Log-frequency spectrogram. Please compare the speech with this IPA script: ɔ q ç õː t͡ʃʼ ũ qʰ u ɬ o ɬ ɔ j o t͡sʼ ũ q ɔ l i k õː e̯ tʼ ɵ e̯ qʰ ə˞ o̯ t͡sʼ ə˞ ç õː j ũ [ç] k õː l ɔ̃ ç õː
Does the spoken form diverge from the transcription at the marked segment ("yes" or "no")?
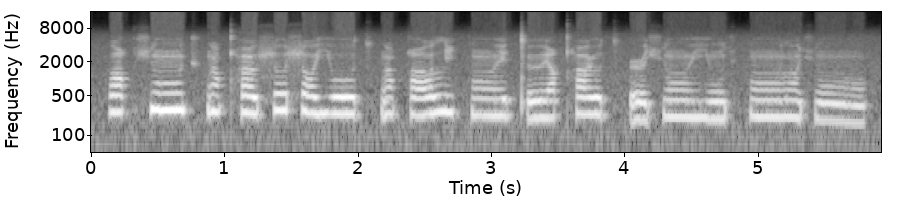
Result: no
